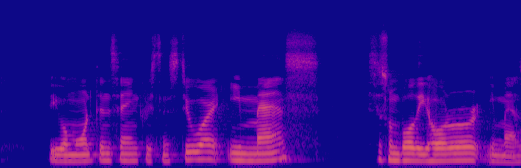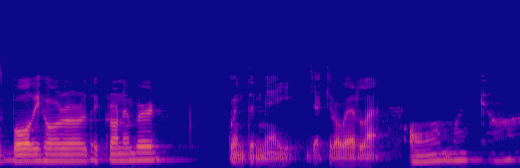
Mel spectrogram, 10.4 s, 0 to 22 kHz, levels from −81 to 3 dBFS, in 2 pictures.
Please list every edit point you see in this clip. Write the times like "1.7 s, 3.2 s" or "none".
9.2 s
